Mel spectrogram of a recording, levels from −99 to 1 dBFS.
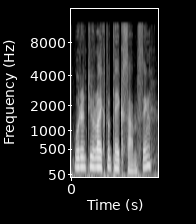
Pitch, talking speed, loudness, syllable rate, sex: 150 Hz, 205 wpm, -18 LUFS, 5.3 syllables/s, male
